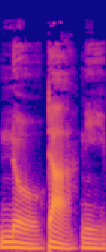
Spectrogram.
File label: "notani", concat syllables; Affixing experiment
